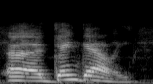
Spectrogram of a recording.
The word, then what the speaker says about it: Gengali: It's Gengali. Pronounce every letter.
